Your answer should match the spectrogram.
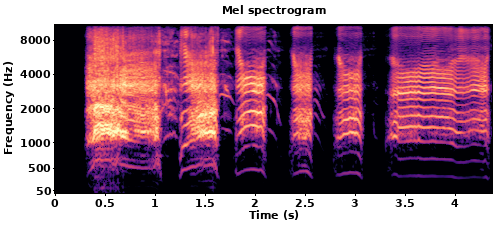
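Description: A comic voice sound effect: a run of six loud cries falling in pitch, the last one held on one note.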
